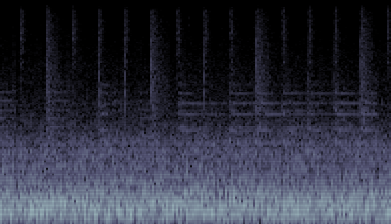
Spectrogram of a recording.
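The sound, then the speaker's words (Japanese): A car cruises along a highway with a steady, loud engine and road drone that never lets up, driving without stopping as there are no traffic lights, during the Obon holiday season, overlaid with faint, regularly repeating ticks. No one speaks. “しかしまああれだね、ウインカーの音もまず俺が追い越し車線を使わないから、ウインカーの音も聞こえない、信号ないから止まろうともしないから、ずっと皆さんブーンっていう音しか聞こえないっていう事態ですよね。”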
